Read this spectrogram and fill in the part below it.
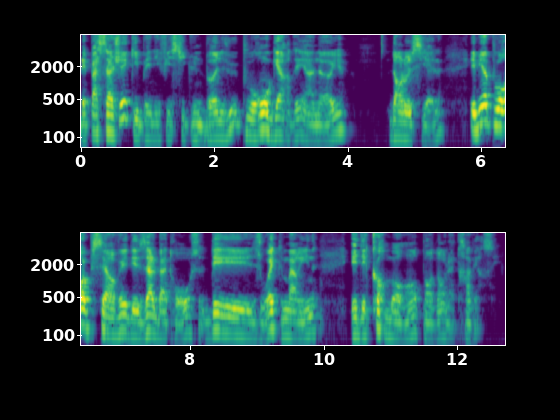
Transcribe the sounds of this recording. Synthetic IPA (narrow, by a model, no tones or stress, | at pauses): lepasaʒekʲibenefisid̪ynbɔnvypuʁɔ̃ɡaʁd̪eɛ̃nœj | d̪ɑ̃ləsjɛl | ebjɛ̃puʁɔbsɛʁved̪ezalbat̪χosd̪ezwɛt̪maʁin | ed̪ekʰɔʁmɔʁɑ̃pɑ̃d̪ɑ̃lat̪χavɛ̰ʁse̥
